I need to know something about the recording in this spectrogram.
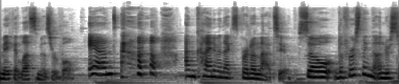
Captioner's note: chuckles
